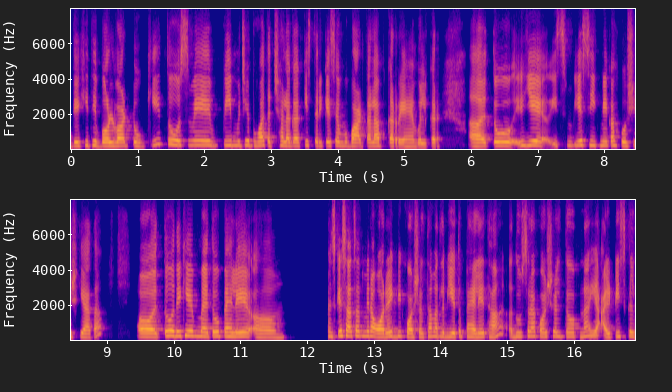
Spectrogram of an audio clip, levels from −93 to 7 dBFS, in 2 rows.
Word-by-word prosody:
देखी 220 +4 -1
थी 250 - +1
world 215 0 +4
war 225 0 +5
2 220 -1 0
की 275 +5 -6
तो 285 - +1
उसमें 260 -1 0 0.2
भी 255 0 0
मुझे 245 +2 -2
बहुत 235 +1 0
अच्छा 235 +2 -4
लगा 220 -1 +2
किस 245 +2 -9
तरीके 220 0 -1
से 235 +1 -2
वो 225 -1 -6
वार्तालाप 210 +1 +1
कर 210 - +2
रहे 190 - +2
हैं 195 -1 -3
बोलकर। 190 +2 -2 0.4
अ, 205 -1 +4
तो 225 -1 +4
ये 245 +1 +3 0.2
इस - - -10
ये 255 +2 +2
सीखने 250 -2 -4
का - - +2
कोशिश 230 -2 -3
किया 215 -3 0
था। - - -1 0.6
अ, 225 -1 +6
तो 285 +1 +6
देखिए 285 +1 +2
मैं 255 -3 +1
तो 255 0 +3
पहले 245 0 +4
अम, 200 -2 -2 0.7
इसके 245 +4 +1
साथ-साथ 275 -1 +2
मेरा 270 -2 +2
और 220 0 +5
एक 245 -1 +1
भी 260 - -3
कौशल 220 0 +1
था - - +1
मतलब 235 -2 -4
ये 225 - +3
तो 225 - -6
पहले 225 0 +2
था। 220 - 0 0.2
अ, - - -4
दूसरा 235 +3 -2
कौशल 245 +1 -3
तो 235 - -1
अपना 235 +1 -5
ये 140 +1 0
आईटी 210 +4 0
स्किल 245 0 -3
235 Hz, 215 wpm, -20 LUFS, 220-250 Hz, 0.7 s, अ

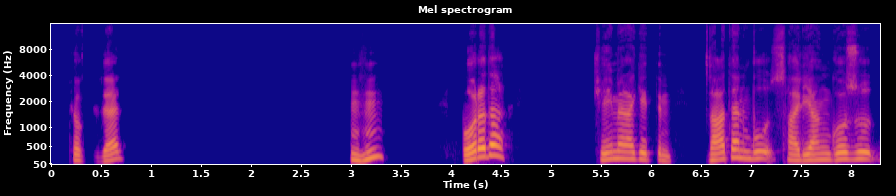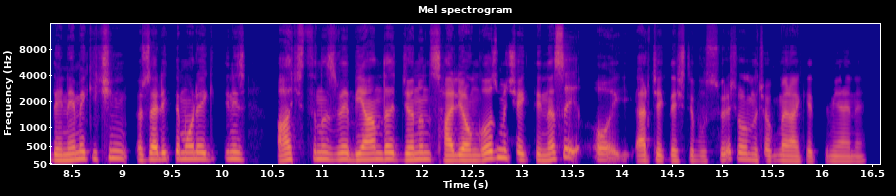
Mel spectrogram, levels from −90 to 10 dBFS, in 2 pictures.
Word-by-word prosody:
Çok 140 -5 -4
güzel. 130 +10 0 2.3
Hı - - +2
hı. 190 - +1 0.8
Bu 150 - +8
arada, 230 +4 +8 0.9
şeyi 165 +2 0
merak 175 -2 +2
ettim. 155 -6 -1 0.4
Zaten 180 +5 +3
bu 180 0 +1
salyangozu 155 +3 +1
denemek 155 +5 0
için, 185 +1 -4
özellikle 165 +4 +1
mi 170 - -1
oraya 170 0 +2
gittiniz? 170 0 -5 0.3
Açtınız 160 +2 -2
ve 165 -2 +1
bir 155 - +2
anda 165 0 +2
canın 155 +3 +1
salyangoz 140 +4 +2
mu 205 - +1
çekti? 150 -5 -4
Nasıl, 165 +3 0 0.2
o, - - -2
gerçekleşti 135 -2 -5
bu 125 - -12
süreç? 145 +6 -8
Onu 160 -2 -2
da - - -5
çok 135 -2 -7
merak 125 -3 -3
ettim 120 +1 -10
yani. 120 -1 -7
160 Hz, 135 wpm, -26 LUFS, 140-175 Hz, 2.3 s, Bu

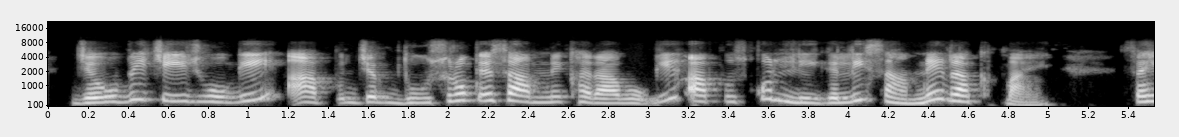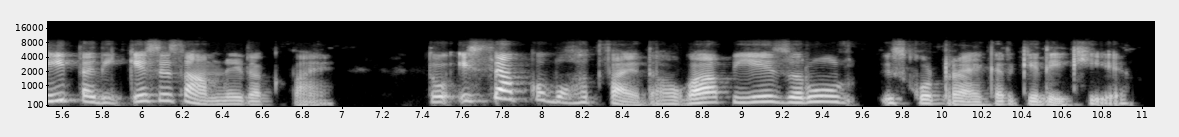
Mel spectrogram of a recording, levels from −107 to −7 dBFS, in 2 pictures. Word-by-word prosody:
जो 225 +4 +3
भी 360 +8 -2
चीज़ 285 -3 +3
होगी, 265 - +3
आप 240 - +4
जब 245 -2 0
दूसरों 285 +10 -2
के - - +4
सामने 260 -6 +3
खराब 200 -5 +2
होगी, 195 - -3
आप 275 -1 +4
उसको 270 +10 -7
लीगली 225 - -1
सामने 225 - +2
रख 275 -2 +4
पाएँ, 125 +4 -4 0.4
सही 275 +4 +4
तरीके 260 +2 0
से 310 +1 -3
सामने 160 - -1
रख 140 - -10
पाएँ। - - -8 0.5
तो - - -1
इससे 295 +7 +5
आपको 380 -1 0
बहुत 240 -1 -7
फ़ायदा - - -2
होगा, 170 +4 +2
आप 235 +1 +2
ये 250 +3 +1
ज़रूर 255 +2 -1 0.2
इसको 200 -2 -2
ट्राई 135 -4 -1
करके 145 -1 -3
देखिए। 175 +6 -3
245 Hz, 195 wpm, -23 LUFS, 205-285 Hz, 0.5 s, इससे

